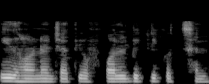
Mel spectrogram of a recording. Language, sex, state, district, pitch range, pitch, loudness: Bengali, male, West Bengal, Malda, 135-140 Hz, 135 Hz, -22 LUFS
